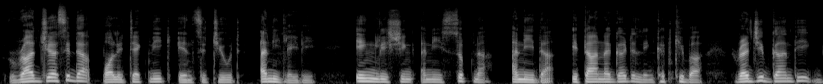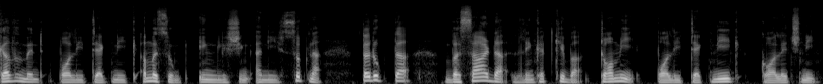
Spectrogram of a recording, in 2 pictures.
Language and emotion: Manipuri, neutral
